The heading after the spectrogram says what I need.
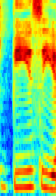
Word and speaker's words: Beezy: I didn't know it was Beezy at first.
